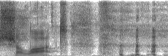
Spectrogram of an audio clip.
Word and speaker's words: Charlotte: A neighborhood of Rochester is called Charlotte, but pronounced Charlotte.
